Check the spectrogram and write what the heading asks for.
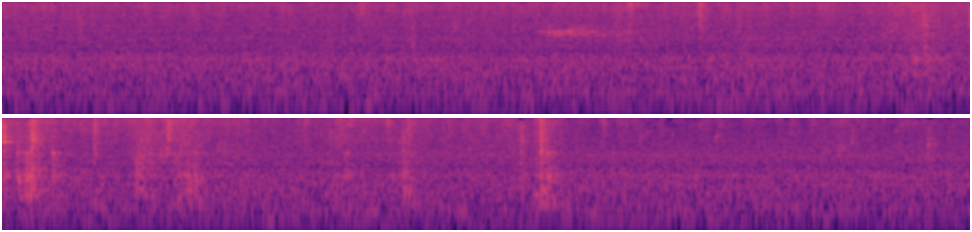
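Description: Steady low hum of kitchen background noise, with a few short knocks and clatters of cooking utensils being handled, mostly in the second half.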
